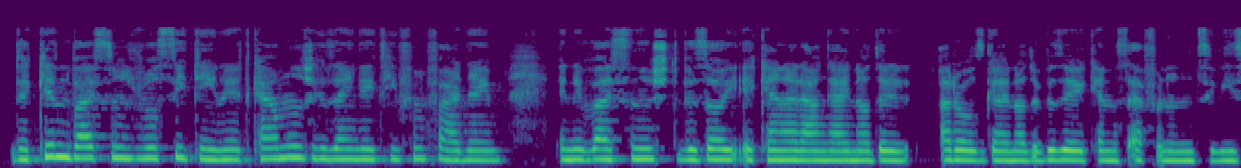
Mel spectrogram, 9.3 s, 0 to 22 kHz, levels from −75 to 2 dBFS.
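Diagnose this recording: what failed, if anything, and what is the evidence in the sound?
Codec stage: plainly audible MP3 compression throughout the speech, with nothing above 10.6 kHz and watery, swirling artefacts, likely a starved encoder at about 40 kbps.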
